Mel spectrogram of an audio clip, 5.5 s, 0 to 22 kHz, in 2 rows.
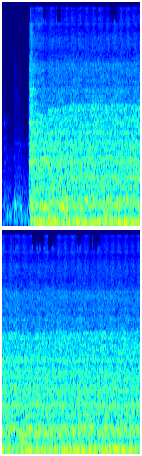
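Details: Used 6.7 Cummins bottom end swapped into a 600hp hotshot truck, not fired in years, first start attempt on stock tune after oil pan install: starter spins evenly for several seconds but never catches; cranks, no start.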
